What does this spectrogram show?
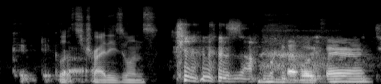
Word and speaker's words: savoir-faire: Is that how do you say it? Savoir-faire. You said it right. Savoir-faire.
